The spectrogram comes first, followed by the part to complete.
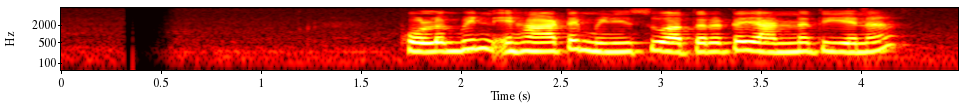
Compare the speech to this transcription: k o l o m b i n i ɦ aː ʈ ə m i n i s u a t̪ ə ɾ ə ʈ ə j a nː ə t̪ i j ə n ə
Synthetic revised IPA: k o l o m b i n e ɦ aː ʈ ə m i n i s u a t̪ ə ɾ ə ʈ ə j a nː ə t̪ i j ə n ə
